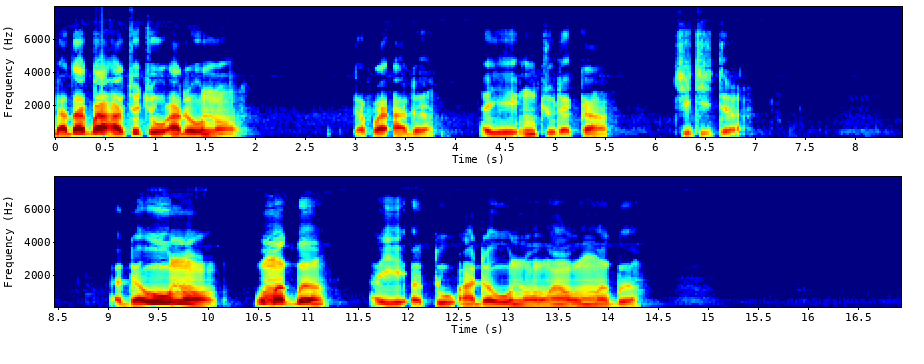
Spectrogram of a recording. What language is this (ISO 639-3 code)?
ewe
